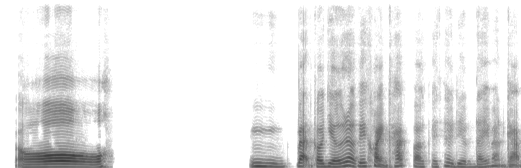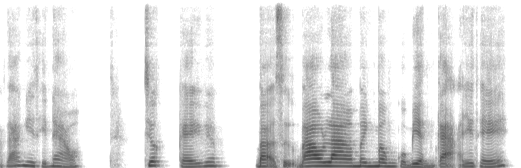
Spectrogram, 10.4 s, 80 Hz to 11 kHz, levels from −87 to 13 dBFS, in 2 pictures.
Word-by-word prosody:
Ồ! 180 Hz, 0 st, +6 dB, 1.4 s
Ừm. 215 Hz, -4 st, -3 dB
Bạn 225 Hz, -, +1 dB
có 200 Hz, -, +1 dB
nhớ 200 Hz, +1 st, -1 dB
là 255 Hz, -2 st, +2 dB
cái 225 Hz, 0 st, -3 dB
khoảnh -, -, -2 dB
khắc 230 Hz, -, -6 dB
vào -, -, -6 dB
cái 185 Hz, 0 st, -14 dB
thời 230 Hz, -4 st, -7 dB
điểm 185 Hz, -2 st, -8 dB
đấy 180 Hz, +4 st, -7 dB
bạn 245 Hz, +1 st, -8 dB
cảm -, -, -7 dB
giác 270 Hz, +1 st, -6 dB
như 250 Hz, -2 st, -2 dB
thế 200 Hz, -, -9 dB
nào 220 Hz, -3 st, -5 dB
không? 220 Hz, -, -16 dB, 0.6 s
Trước 265 Hz, -2 st, -3 dB
cái, 200 Hz, +4 st, -4 dB
a, 245 Hz, -, -4 dB, 0.4 s
bao -, -, 0 dB
sự -, -, -7 dB
bao 240 Hz, +1 st, +5 dB
la, 235 Hz, -1 st, +4 dB
mênh 230 Hz, 0 st, 0 dB
mông 220 Hz, -2 st, 0 dB
của -, -, -7 dB
biển 190 Hz, -1 st, -2 dB
cả 200 Hz, -, -1 dB
như 210 Hz, -, -4 dB
thế? 205 Hz, +6 st, -4 dB
215 Hz, 200 wpm, -21 LUFS, 190-235 Hz, 1.4 s, Ồ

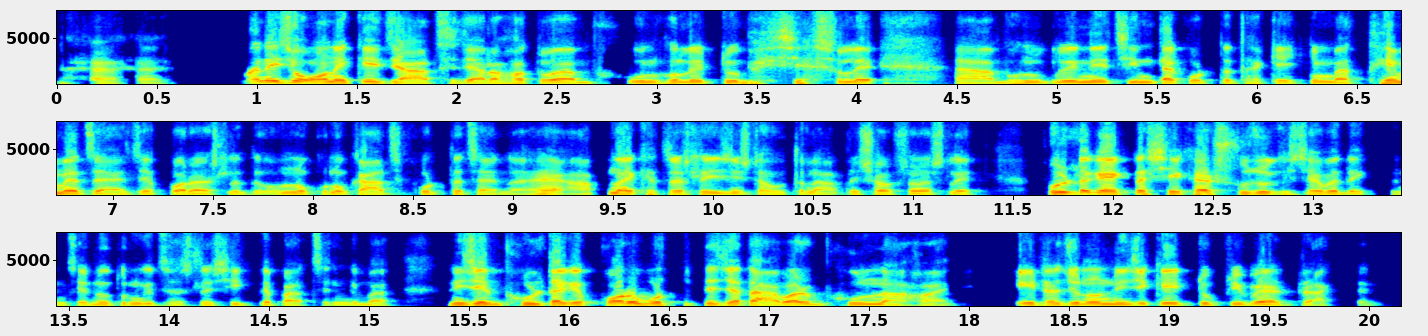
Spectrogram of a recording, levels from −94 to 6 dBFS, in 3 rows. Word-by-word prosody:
হ্যাঁ, 115 Hz, -4 st, -4 dB
হ্যাঁ। 110 Hz, -2 st, -9 dB, 0.4 s
মানে 185 Hz, -, +3 dB
এইযে 195 Hz, 0 st, +4 dB
অনেকেই 155 Hz, +1 st, +4 dB
যে -, -, +6 dB
আছে 120 Hz, +2 st, -5 dB
যারা 115 Hz, -1 st, +3 dB
হয়তোবা 125 Hz, 0 st, +2 dB, 0.2 s
ভুল 135 Hz, -1 st, -3 dB
হলে 130 Hz, -1 st, +1 dB
একটু 130 Hz, -, -4 dB
বেশি 130 Hz, -, -4 dB
আসলে 145 Hz, -4 st, 0 dB, 0.5 s
আ -, -, -1 dB, 0.2 s
ভুলগুলি 130 Hz, 0 st, 0 dB
নিয়ে 120 Hz, -2 st, +3 dB
চিন্তা 125 Hz, -3 st, +2 dB
করতে 115 Hz, 0 st, -4 dB
থাকে 115 Hz, 0 st, -6 dB
কিংবা 115 Hz, -1 st, +1 dB
থেমে 135 Hz, -4 st, +5 dB
যায় 110 Hz, -2 st, 0 dB
যে 115 Hz, -, -1 dB
পরে 115 Hz, -1 st, +2 dB
আসলে 120 Hz, +2 st, -8 dB, 0.2 s
অন্য 120 Hz, +1 st, 0 dB
কোনো 120 Hz, -3 st, -1 dB
কাজ 120 Hz, -1 st, 0 dB
করতে 130 Hz, -4 st, -4 dB
চায় 110 Hz, -3 st, -4 dB
না। -, -, -7 dB
হ্যাঁ? 175 Hz, -2 st, +1 dB
আপনার 135 Hz, -3 st, +2 dB
ক্ষেত্রে 135 Hz, -1 st, -3 dB
আসলে 130 Hz, -, -3 dB
এই -, -, -1 dB
জিনিসটা 115 Hz, 0 st, -4 dB
হতো 110 Hz, -, -9 dB
না। -, -, -2 dB
আপনি 115 Hz, +4 st, -8 dB
সবসময় 120 Hz, 0 st, -1 dB
আসলে 120 Hz, -1 st, -3 dB, 0.4 s
ভুলটাকে 180 Hz, -2 st, +6 dB
একটা 165 Hz, +1 st, +1 dB
শেখার 145 Hz, -1 st, +3 dB
সুযোগ 140 Hz, -2 st, +1 dB
হিসাবে 120 Hz, -1 st, 0 dB
দেখতেন 100 Hz, 0 st, -11 dB
যে -, -, -4 dB
নতুন 120 Hz, +1 st, -4 dB
কিছু 110 Hz, -1 st, -7 dB
আসলে 115 Hz, +3 st, -7 dB
শিখতে 115 Hz, -2 st, -4 dB
পারছেন 105 Hz, -, -5 dB
কিংবা 110 Hz, 0 st, -5 dB, 0.4 s
নিজের 145 Hz, +2 st, +6 dB
ভুলটাকে 140 Hz, -1 st, +4 dB
পরবর্তীতে 155 Hz, 0 st, +4 dB
যাতে 145 Hz, -, +5 dB
আবার 125 Hz, +1 st, +5 dB
ভুল 130 Hz, -1 st, -1 dB
না 110 Hz, -, -1 dB
হয় -, -, -5 dB, 0.4 s
এটার 140 Hz, 0 st, +1 dB
জন্য 135 Hz, -1 st, +3 dB
নিজেকে 125 Hz, +1 st, +1 dB
একটু 130 Hz, +2 st, -4 dB
প্রিপেয়ারড 125 Hz, -4 st, +2 dB
রাখতেন। -, -, -12 dB
125 Hz, 210 wpm, -22 LUFS, 115-140 Hz, 0.5 s, যে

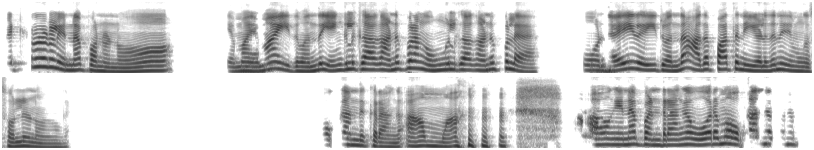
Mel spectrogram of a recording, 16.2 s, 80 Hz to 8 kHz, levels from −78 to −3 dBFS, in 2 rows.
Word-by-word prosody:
இப்போ 250 Hz, -, -6 dB
பெற்றோர்கள் 340 Hz, +1 st, +3 dB
என்ன 215 Hz, 0 st, +3 dB
பண்ணணும்? 175 Hz, 0 st, 0 dB, 0.7 s
எம்மா, 180 Hz, +2 st, -1 dB
எம்மா 190 Hz, +9 st, +2 dB
இது 180 Hz, -3 st, -3 dB
வந்து 195 Hz, +7 st, +1 dB
எங்களுக்காக 240 Hz, +2 st, +2 dB
அனுப்புறாங்க. 260 Hz, +2 st, 0 dB
உங்களுக்காக 230 Hz, -1 st, 0 dB
அனுப்பல. 245 Hz, +2 st, -1 dB, 0.7 s
உன் 205 Hz, -2 st, -3 dB
டைரில 250 Hz, +7 st, +4 dB
எழுதிட்டு 220 Hz, -2 st, +1 dB
வந்தா, 195 Hz, -, +1 dB
அத 235 Hz, -, 0 dB
பாத்து 255 Hz, 0 st, +1 dB
நீ -, -, +2 dB
எழுதுன்னு 215 Hz, +5 st, 0 dB
இவுங்க 180 Hz, -3 st, -2 dB
சொல்லணும் 170 Hz, -4 st, -2 dB
இவுங்க 140 Hz, 0 st, -9 dB, 2.6 s
ஒக்காந்துக்குறாங்க. 190 Hz, -9 st, -2 dB, 0.2 s
ஆமா. 180 Hz, -4 st, -1 dB, 1.4 s
அவுங்க 235 Hz, 0 st, 0 dB
என்ன 245 Hz, +2 st, +3 dB
பண்றாங்க? 220 Hz, 0 st, +1 dB, 0.2 s
ஓரமா 255 Hz, +3 st, +2 dB
உக்காந்தப்பறம் 260 Hz, -3 st, -3 dB
220 Hz, 110 wpm, -23 LUFS, 185-245 Hz, 2.6 s, டைரில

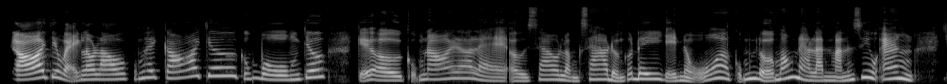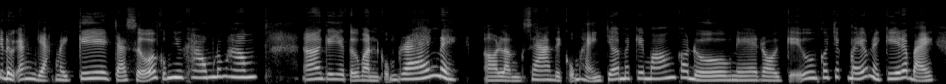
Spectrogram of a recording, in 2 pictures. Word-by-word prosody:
Có 235 Hz, +8 st, +10 dB
chứ 320 Hz, -1 st, -3 dB
bạn, 200 Hz, -4 st, +1 dB
lâu 225 Hz, +1 st, +2 dB
lâu 235 Hz, +2 st, 0 dB
cũng 275 Hz, +4 st, -7 dB
thấy 320 Hz, 0 st, -2 dB
có 305 Hz, +6 st, 0 dB
chứ, 395 Hz, 0 st, 0 dB
cũng 265 Hz, +3 st, -8 dB
buồn 220 Hz, -1 st, -1 dB
chứ, 330 Hz, +3 st, +1 dB, 0.3 s
kiểu, 225 Hz, -, 0 dB
ừ, 185 Hz, -1 st, +1 dB
cũng 225 Hz, -, -8 dB
nói 240 Hz, +4 st, -1 dB
nó 285 Hz, -1 st, -3 dB
là, 175 Hz, -8 st, -3 dB
ừ, 165 Hz, -1 st, -3 dB
sau 225 Hz, +5 st, -4 dB
lần 180 Hz, -7 st, -3 dB
sau 235 Hz, +4 st, -2 dB
đừng 165 Hz, -5 st, -1 dB
có 250 Hz, -, -4 dB
đi 250 Hz, -1 st, +1 dB
vậy 160 Hz, +1 st, -1 dB
nữa, 255 Hz, -, -1 dB
cũng 255 Hz, +4 st, -2 dB
lựa 170 Hz, -12 st, +2 dB
món 275 Hz, +8 st, +1 dB
nào 240 Hz, -11 st, 0 dB
lành 180 Hz, 0 st, 0 dB
mạnh 180 Hz, +6 st, 0 dB
xíu 325 Hz, +2 st, 0 dB
ăn, 260 Hz, -1 st, +2 dB, 0.3 s
chứ 305 Hz, -, -2 dB
đừng 260 Hz, -5 st, +4 dB
ăn 245 Hz, +2 st, 0 dB
vặt 195 Hz, +1 st, -2 dB
này 200 Hz, -2 st, -3 dB
kia, 280 Hz, +1 st, +3 dB
trà 190 Hz, -1 st, -1 dB
sữa 290 Hz, +9 st, +1 dB
cũng 270 Hz, +3 st, -2 dB
như 325 Hz, 0 st, +6 dB
không, 320 Hz, +1 st, 0 dB
đúng 360 Hz, +1 st, -2 dB
hông? 335 Hz, -2 st, +3 dB, 0.5 s
Đó, 240 Hz, +3 st, +3 dB
kiểu 240 Hz, 0 st, -1 dB
như, 230 Hz, -, -2 dB
tụi 185 Hz, -3 st, -3 dB
mình 185 Hz, -3 st, 0 dB
cũng 215 Hz, -, -7 dB
ráng 260 Hz, -, +3 dB
đi, 280 Hz, -9 st, +4 dB, 0.2 s
ờ, 185 Hz, 0 st, -2 dB
lần 170 Hz, -2 st, -1 dB
sau 215 Hz, +3 st, -1 dB
thì 185 Hz, -, -3 dB
cũng -, -, -6 dB
hạn 180 Hz, -7 st, -3 dB
chế 235 Hz, +5 st, -2 dB
mấy 270 Hz, +1 st, +1 dB
cái 280 Hz, -1 st, -4 dB
món 270 Hz, +5 st, 0 dB
có 315 Hz, -1 st, -3 dB
đường 195 Hz, -3 st, +1 dB
nè, 195 Hz, 0 st, -3 dB
rồi, 185 Hz, -1 st, -2 dB
kiểu, 285 Hz, +5 st, -2 dB
có 320 Hz, -, -2 dB
chất 330 Hz, 0 st, -10 dB
béo 280 Hz, +5 st, 0 dB
này 315 Hz, -10 st, 0 dB
kia 265 Hz, +1 st, +2 dB
đó 325 Hz, -, +3 dB
bạn, 180 Hz, -, +2 dB
240 Hz, 245 wpm, -23 LUFS, 195-285 Hz, 0.5 s, Có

